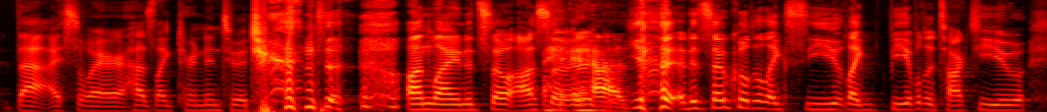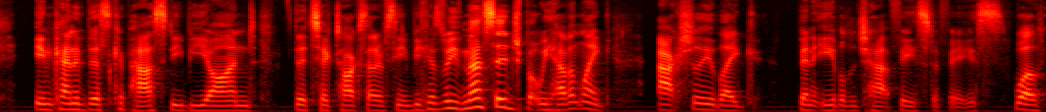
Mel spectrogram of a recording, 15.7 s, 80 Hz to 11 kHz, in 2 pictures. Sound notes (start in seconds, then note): 4.1 laughs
